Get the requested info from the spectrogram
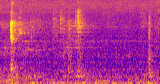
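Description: A few light clicks from a laptop being operated, about a second apart, over a steady low room hum.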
